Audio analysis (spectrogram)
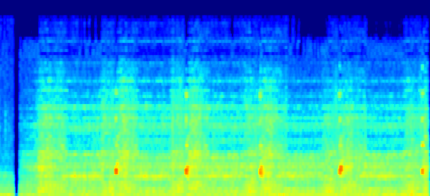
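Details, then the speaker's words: Golf GTE rear brakes, discs just over three years old with grooves. A short high squeak about once a second over a steady hiss, one per wheel turn, heard when driving. The rear disc is not straight and rubs the pad. A grinding felt when braking is unexplained. Rear pads and discs are being replaced. "can you hear that that's what you hear when you're driving so clearly there's something wrong with this it's not straight um and that's why it's making that noise"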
